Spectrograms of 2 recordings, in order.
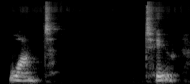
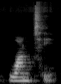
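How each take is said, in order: First: It is said slowly and carefully. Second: It is said very quickly.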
